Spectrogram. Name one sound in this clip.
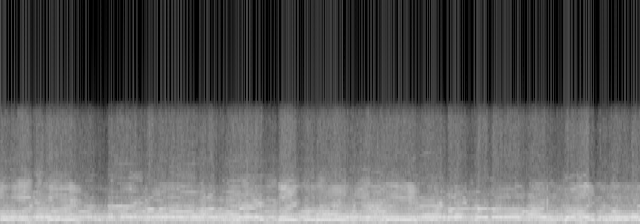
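A large crowd of men and women shouts and chants loudly outdoors.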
